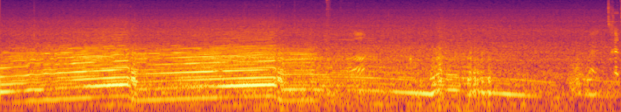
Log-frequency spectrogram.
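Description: A Lamborghini Huracan STO accelerating hard on a race track, its engine rising loudly through several upshifts heard from close inside the car, then easing and blipping further on.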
